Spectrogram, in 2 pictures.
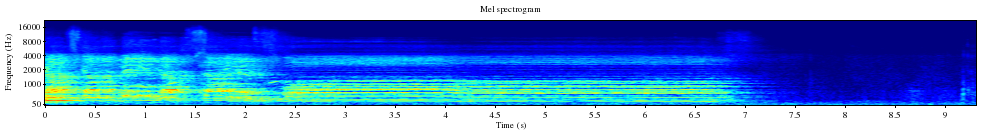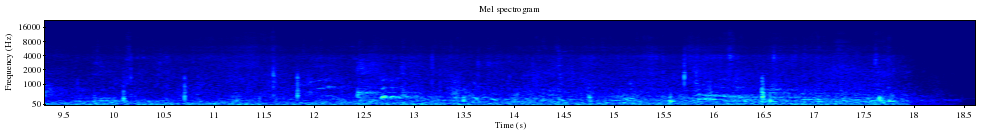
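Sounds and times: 
singing in a church: 0:00.0 - 0:07.6.

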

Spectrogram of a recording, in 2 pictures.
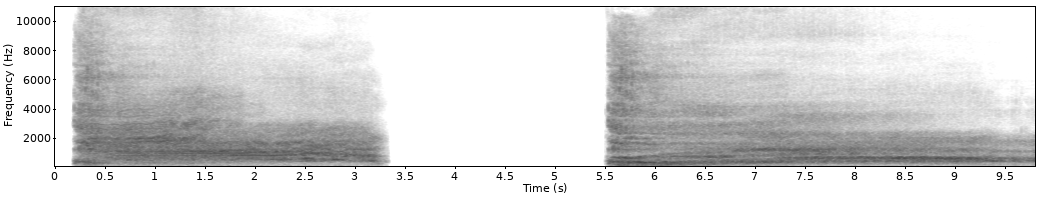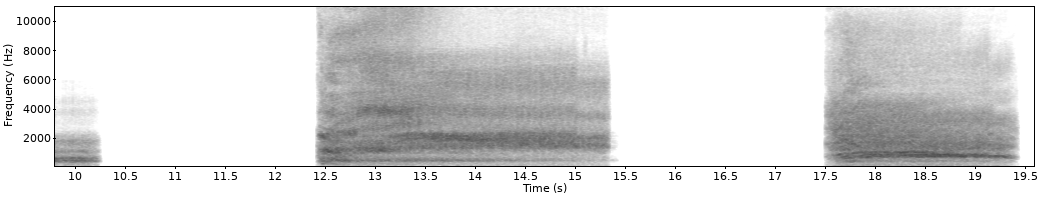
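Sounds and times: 
sea serpent screams: 0:00.2 - 0:03.4, 0:05.5 - 0:10.3, 0:12.4 - 0:15.4, 0:17.5 - 0:19.5.

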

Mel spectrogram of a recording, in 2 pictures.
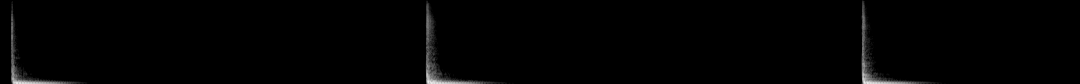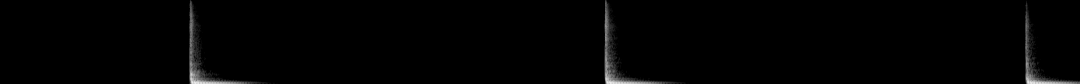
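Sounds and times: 
near wooden cajon bass slap hit: 0:00.1 - 0:00.6, 0:04.3 - 0:04.7, 0:08.6 - 0:09.0, 0:16.9 - 0:17.2, 0:21.1 - 0:21.4.

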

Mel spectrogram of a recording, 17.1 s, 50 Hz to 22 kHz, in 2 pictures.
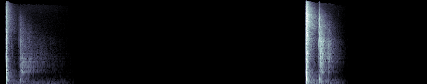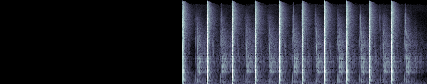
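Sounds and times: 
.22 pistol blast, rapid fire: 0:00.1 - 0:00.8, 0:12.2 - 0:17.0.

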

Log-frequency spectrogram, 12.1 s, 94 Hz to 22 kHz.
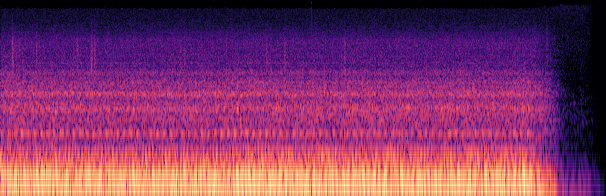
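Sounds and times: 
Expedition truck engine idling and shutting off: 0:00.0 - 0:11.8.

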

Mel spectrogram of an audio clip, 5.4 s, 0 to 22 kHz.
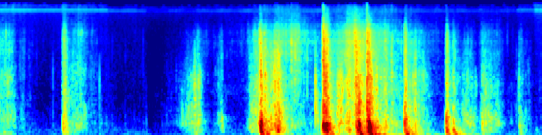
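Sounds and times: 
footsteps on gravel: 0:02.6 - 0:04.9.

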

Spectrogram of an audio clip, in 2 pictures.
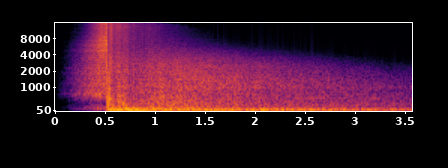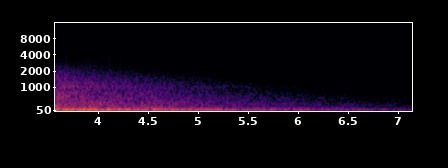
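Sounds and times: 
cinematic fire hit: 0:00.4 - 0:05.2.

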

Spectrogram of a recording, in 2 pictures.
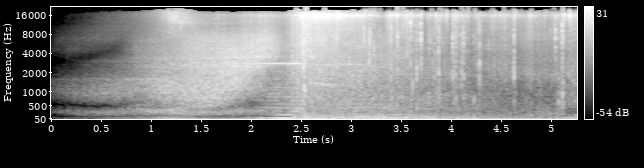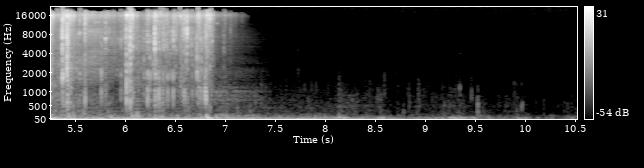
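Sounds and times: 
ice spell ultimate effect: 0:02.2 - 0:06.9.

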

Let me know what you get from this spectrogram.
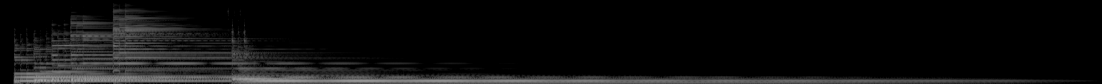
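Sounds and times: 
clean acoustic guitar arpeggio in E minor: 0:00.1 - 0:07.1.

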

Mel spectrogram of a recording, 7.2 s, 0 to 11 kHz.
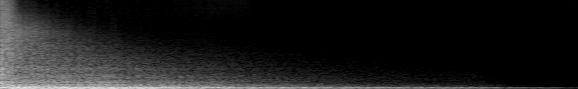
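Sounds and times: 
designed cinematic boom hits: 0:00.0 - 0:05.0.

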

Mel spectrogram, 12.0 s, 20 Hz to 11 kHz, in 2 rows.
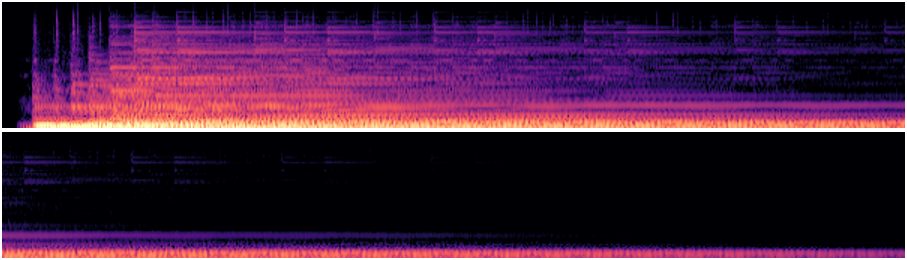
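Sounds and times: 
arpeggiated broken chord on pitched piano: 0:00.2 - 0:08.5.

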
